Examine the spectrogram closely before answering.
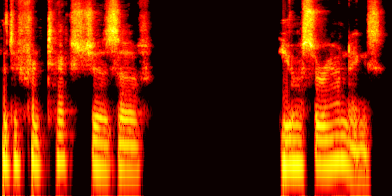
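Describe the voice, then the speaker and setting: A man guides listeners through a mindfulness meditation. His voice sits fairly low with a breathy, husky grain, and he speaks slowly and softly, leaving long pauses between phrases. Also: fairly even intonation. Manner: slow, soft-spoken, with long pauses.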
